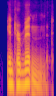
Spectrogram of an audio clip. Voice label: "intermittent", American

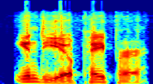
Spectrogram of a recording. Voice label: "India paper", American

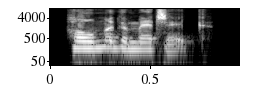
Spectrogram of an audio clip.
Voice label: "Homogametic", Indian

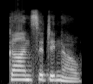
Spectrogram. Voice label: "concertino", Indian

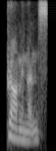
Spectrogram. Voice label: "Prominence", Indian; Dictionary

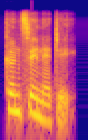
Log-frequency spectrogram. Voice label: "concinnity", Indian

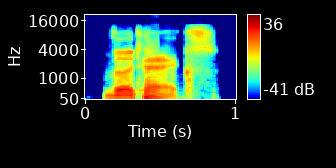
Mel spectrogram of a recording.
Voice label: "vertex", British

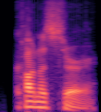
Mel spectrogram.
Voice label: "connoisseur", American

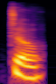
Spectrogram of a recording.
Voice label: "toe", Indian

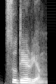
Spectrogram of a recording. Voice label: "sudarium", Indian

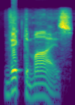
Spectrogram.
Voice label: "victimize", American

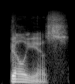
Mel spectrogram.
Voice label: "bilious", American

